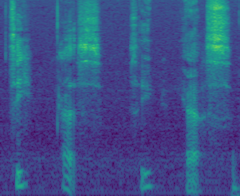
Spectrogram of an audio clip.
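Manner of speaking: soft, breathy murmured yes; mimicking the interpreter. Interpreter translating si for the jury, soft murmured mimicry. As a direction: murmur it barely voiced, deadpan. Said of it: "the interpreter would go".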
